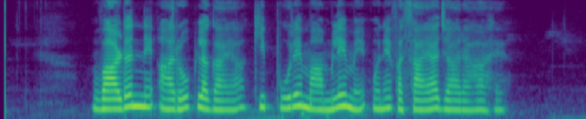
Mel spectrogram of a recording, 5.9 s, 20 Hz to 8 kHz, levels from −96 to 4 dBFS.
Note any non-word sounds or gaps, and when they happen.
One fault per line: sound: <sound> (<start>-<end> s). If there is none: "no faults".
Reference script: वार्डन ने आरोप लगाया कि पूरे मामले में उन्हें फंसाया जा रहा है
no faults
